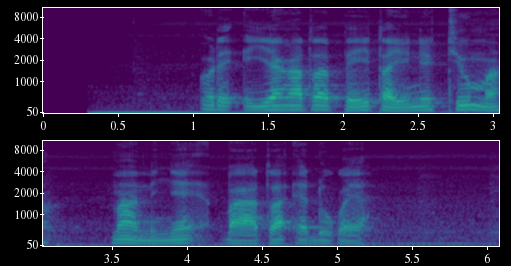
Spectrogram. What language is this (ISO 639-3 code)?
mas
